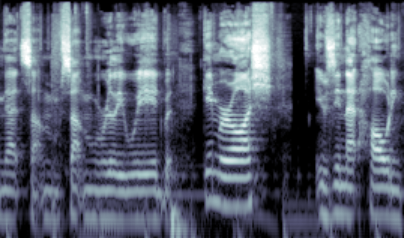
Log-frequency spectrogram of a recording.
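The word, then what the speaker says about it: Guimarães: I think the last Newcastle video I did, I was pronouncing that something really weird, but Guimaraes, he was in that holding position with Joel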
